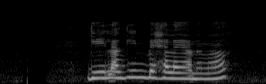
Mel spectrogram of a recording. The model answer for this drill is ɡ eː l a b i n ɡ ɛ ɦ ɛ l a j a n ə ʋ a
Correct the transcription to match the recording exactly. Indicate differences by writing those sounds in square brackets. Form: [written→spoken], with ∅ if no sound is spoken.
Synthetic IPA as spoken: ɡ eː l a [b→ɡ] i n [ɡ→b] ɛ ɦ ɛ l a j a n ə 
